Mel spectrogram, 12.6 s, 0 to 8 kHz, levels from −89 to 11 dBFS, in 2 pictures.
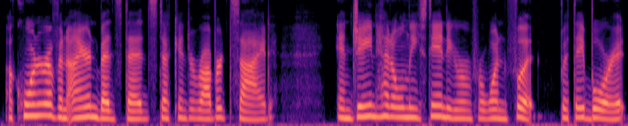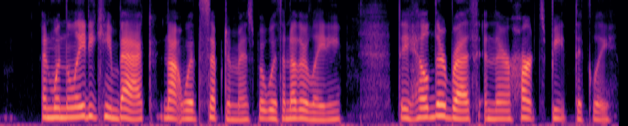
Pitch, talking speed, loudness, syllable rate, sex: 205 Hz, 205 wpm, -17 LUFS, 5.7 syllables/s, female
